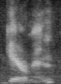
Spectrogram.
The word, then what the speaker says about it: German: His name is Jeff German, spelled German but pronounced German.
